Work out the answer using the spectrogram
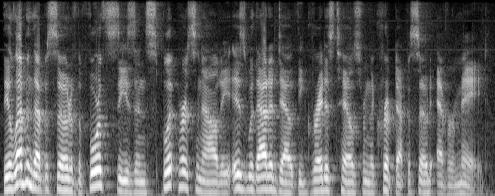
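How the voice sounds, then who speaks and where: A man's voice: medium pitch, lively intonation, a little fast, few pauses. Guy narrating a review countdown, swears a lot, jokey and opinionated, music behind him. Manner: crude, profane, jokey. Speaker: host of an entertainment countdown video.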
